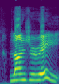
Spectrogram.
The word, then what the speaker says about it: lingerie: Now, just before I continue, because we had an English lesson before, lingerie is spelled L-I-N-G-E-R-I-E. Lingerie, okay? Not lingerie. Okay, because some people read it as lingerie. Yeah, I'm not arguing with you about pronunciations. No, I'm not doing that anymore. So it's lingerie.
